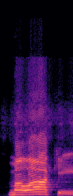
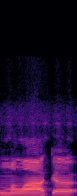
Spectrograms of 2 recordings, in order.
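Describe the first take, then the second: First: The word ends with an 'ee' sound. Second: The word ends with an 'ah' sound. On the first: This is the form female speakers use. The speaker calls it right. "I guess I'm supposed to be saying malaki" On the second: This is the form male speakers use. The speaker calls it wrong. "they said I'm saying it in the male terms"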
